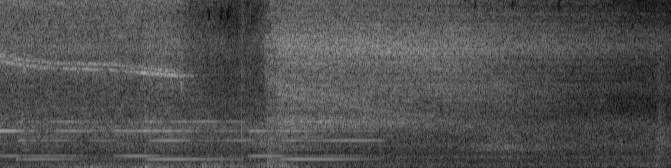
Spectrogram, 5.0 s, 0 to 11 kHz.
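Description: Tokyo Metro 16000 series electric train running past the platform, with a high whine falling in pitch over the first second and a half. A two-note tone alternates for about the first three seconds over the rumble, and the train sound fades after about two seconds.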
